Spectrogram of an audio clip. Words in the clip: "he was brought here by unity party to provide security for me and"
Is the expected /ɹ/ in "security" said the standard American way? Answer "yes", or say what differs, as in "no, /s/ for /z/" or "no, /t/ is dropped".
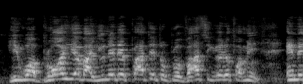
no, /ɹ/ is dropped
